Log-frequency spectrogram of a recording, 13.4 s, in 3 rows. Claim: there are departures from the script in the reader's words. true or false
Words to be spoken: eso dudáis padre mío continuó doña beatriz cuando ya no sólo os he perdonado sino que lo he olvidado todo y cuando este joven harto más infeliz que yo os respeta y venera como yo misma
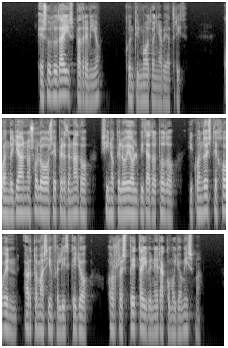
false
